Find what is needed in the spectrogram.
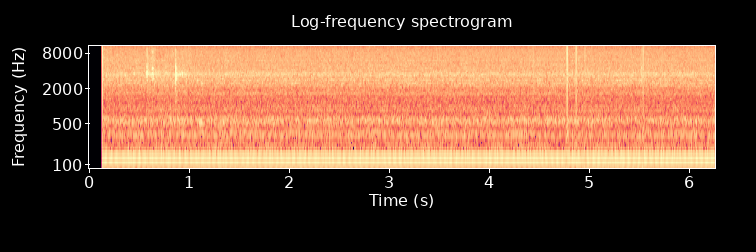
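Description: A steady, unchanging low hum, with a faint tick or two about five seconds in.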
